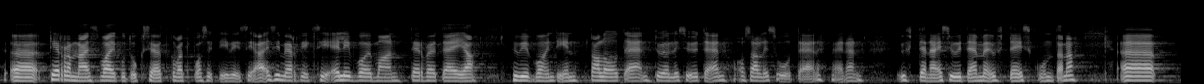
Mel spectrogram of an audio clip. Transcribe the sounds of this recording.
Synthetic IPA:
əːkerːɑnːɑisʋɑjkut̪uksiɑjot̪koʋɑt̪po̞sit̪iːʋisiɑ̰e̞sime̞rkiksiʔeliʋːo̞imɑːnt̪erʋeyt̪eːjɑ | hyʋiʋːo̞jnt̪iːnt̪ɑlo̞ut̪eːnt̪yølːisyːt̪eːnʔo̰sɑlːisṵːt̪ḛːnmḛidæn | ʔyht̪enæisyːt̪eːmːeyht̪eiskunt̪ɑnɑəː

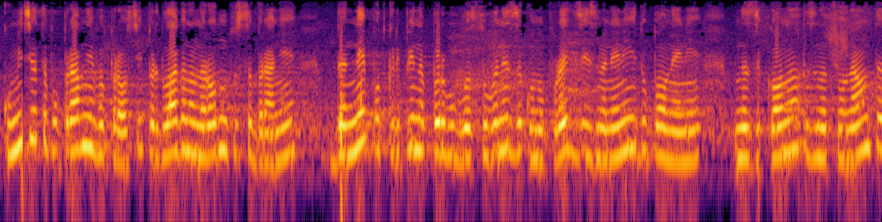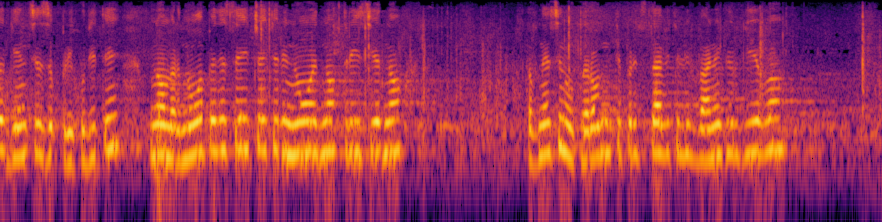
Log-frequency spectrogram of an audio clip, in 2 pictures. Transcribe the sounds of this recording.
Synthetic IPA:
komisijət̪əpopɾavnivɐpɾɔsipɾɛd̪lˠaɡənɐnɐɾɔd̪not̪osɐbɾaniɛ | d̪ɐnɛpot̪kɾɛpinɐpɤɾvoɡlˠɐsuvɐnɛzɐkonopɾoɛk̚t̪zɐizmɛnɛniɛid̪opɐlˠnɛnʲiɛ | nɐzɐkɔnəzɐnɐt̪sionalˠnət̪əːɡʲɛnt̪sijəzɐpɾixod̪it̪ɛnɔmɛɾnulˠəpɛd̪ɛsɛit͡ʃɛt̪iɾinulˠəɛd̪nɔt̪ɾijsiɛd̪nɔ | ɐvnɛsɛnot̪nɐɾɔd̪nit̪ɛpɾɛt̪st̪avit̪ɛlʲivanʲɐɡʲoɾɡʲiɛvə

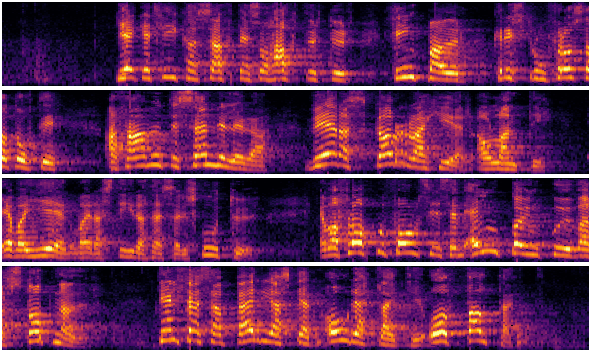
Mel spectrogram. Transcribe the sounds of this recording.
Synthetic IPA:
jɛɣcɛːht̪liːkasaxt̪ejnsɔɦawht̪vʏr̥t̪ʏɾ̥θiŋkmaːwðʏɾ̥kʰɾɪst̪ɾumfɾɔwst̪at̪owht̪ɪɾ̥ | a̰ðθaðmʏnt̪ɪsɛnːɪlɛɣa | vɛːɾaskawrːaçɛːɾa̰wlant̪ɪ | ɛvajɛɣvaːjɾast̪iːɾaθɛsːaɾiskuːt̪ʏ | ɛvaflɔhkʏfowlsɪnsɛmejŋkœɥŋkʏvaɾ̥st̪ɔpnaðʏ̰ɾ̥ | t̪ʰɪlθɛsːapɛɾjascɛpnoːwɾjɛht̪lajt̪ɪʔɔvfaw̪t̪ʰajht̪

